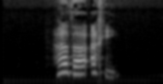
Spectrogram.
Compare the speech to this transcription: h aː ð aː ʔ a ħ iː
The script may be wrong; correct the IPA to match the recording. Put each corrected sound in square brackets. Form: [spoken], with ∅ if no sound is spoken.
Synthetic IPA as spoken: h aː ð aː ʔ a [x] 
